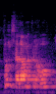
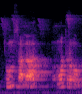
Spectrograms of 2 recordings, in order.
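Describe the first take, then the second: First: Salamat is said as one smooth word. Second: The word is split, ending in 'maut'. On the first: Stay safe and well. The speaker calls it right. "शायरी के बोल थे" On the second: Whether you live or die does not matter. The speaker calls it wrong. "उन भाई साहब ने किस तरीके से बोला"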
